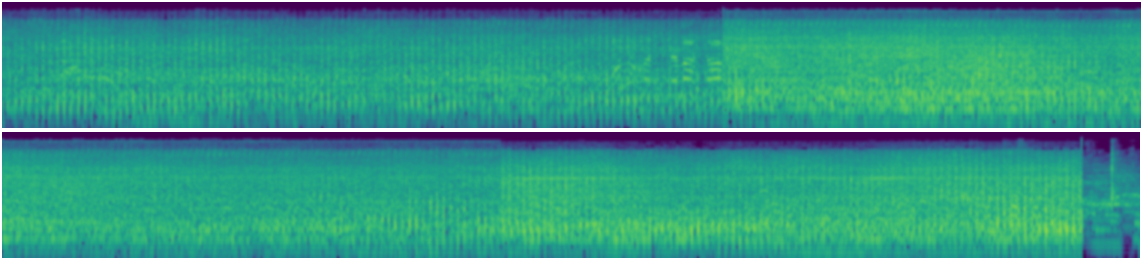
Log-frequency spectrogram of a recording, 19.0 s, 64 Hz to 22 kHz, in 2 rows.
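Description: Israeli Air Force UH-60 Black Hawk helicopter running close by, a loud steady rush of rotor and turbine with a rapid rotor beat. It gets louder about six seconds in and again near the end.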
